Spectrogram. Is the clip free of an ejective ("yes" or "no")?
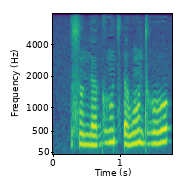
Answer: no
